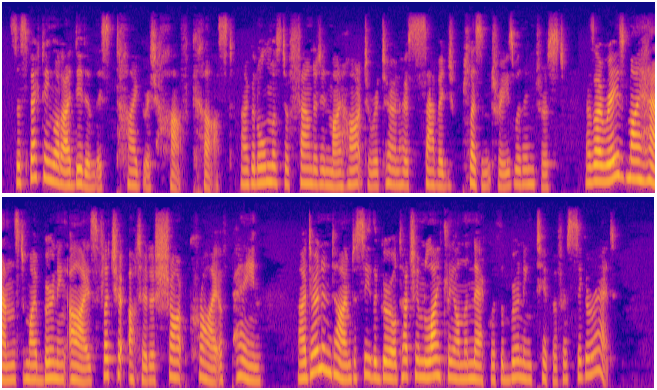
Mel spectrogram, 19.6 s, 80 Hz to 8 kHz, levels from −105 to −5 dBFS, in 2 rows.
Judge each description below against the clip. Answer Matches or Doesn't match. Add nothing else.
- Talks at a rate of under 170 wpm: Doesn't match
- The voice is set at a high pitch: Doesn't match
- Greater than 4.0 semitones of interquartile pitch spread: Doesn't match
